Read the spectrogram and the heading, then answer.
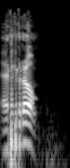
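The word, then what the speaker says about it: ro (ρ): You have to pronounce it with the tip of your tongue, not with the throat, although to some men and women, ro, used as ro, sounds sexy. So you say ro.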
